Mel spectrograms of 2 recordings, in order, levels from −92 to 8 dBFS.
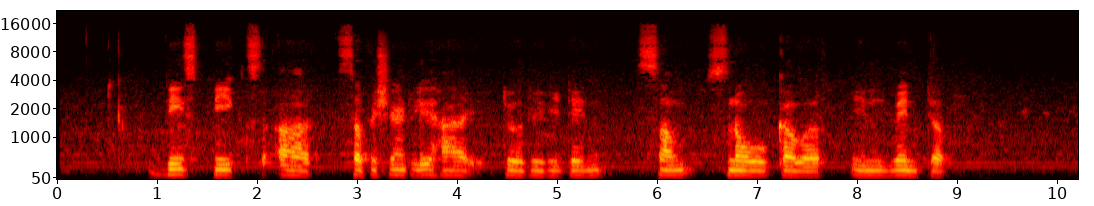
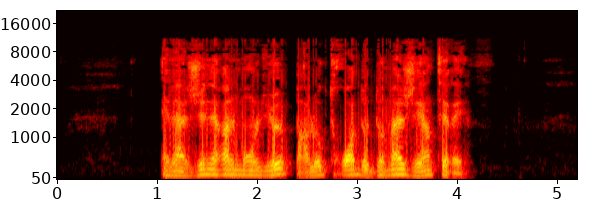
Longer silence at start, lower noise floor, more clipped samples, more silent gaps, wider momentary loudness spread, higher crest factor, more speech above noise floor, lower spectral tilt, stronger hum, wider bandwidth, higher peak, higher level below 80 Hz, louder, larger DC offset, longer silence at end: about the same, 0.95 s vs 1.05 s; second, -65 dBFS vs -76 dBFS; neither; neither; first, 14 LU vs 7 LU; about the same, 20 dB vs 22 dB; second, 31 dB vs 50 dB; about the same, -4.5 dB/octave vs -5 dB/octave; neither; first, 16 kHz vs 11.5 kHz; second, -14 dBFS vs -8 dBFS; second, -78 dBFS vs -54 dBFS; second, -34 LUFS vs -26 LUFS; neither; first, 1.3 s vs 1.1 s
